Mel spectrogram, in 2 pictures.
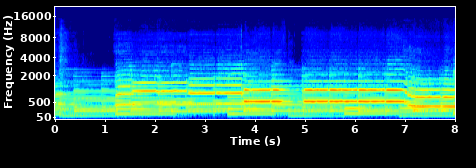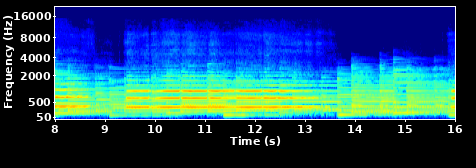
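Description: Soprano saxophone playing a slow melody of long held notes over piano accompaniment, a jazz duo ballad. Some saxophone notes are held for several seconds, with a drop in pitch about seven seconds in, while low piano notes change roughly every second beneath.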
